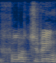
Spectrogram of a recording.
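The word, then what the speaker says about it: fluttering: ये, इसको वैसे देखिएगा, इसको फ्लटरिंग हम वैसे सिंपल बोल देते हैं, फ्लचरिंग होता है स्टूडेंट, फ्लटरिंग नहीं होता है।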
